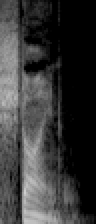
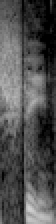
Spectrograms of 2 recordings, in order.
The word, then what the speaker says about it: Frankenstein: Frankenstein. – Right. Except that the way it's spelt in Germany, you would pronounce that as Stein, but they sing it as Steen.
